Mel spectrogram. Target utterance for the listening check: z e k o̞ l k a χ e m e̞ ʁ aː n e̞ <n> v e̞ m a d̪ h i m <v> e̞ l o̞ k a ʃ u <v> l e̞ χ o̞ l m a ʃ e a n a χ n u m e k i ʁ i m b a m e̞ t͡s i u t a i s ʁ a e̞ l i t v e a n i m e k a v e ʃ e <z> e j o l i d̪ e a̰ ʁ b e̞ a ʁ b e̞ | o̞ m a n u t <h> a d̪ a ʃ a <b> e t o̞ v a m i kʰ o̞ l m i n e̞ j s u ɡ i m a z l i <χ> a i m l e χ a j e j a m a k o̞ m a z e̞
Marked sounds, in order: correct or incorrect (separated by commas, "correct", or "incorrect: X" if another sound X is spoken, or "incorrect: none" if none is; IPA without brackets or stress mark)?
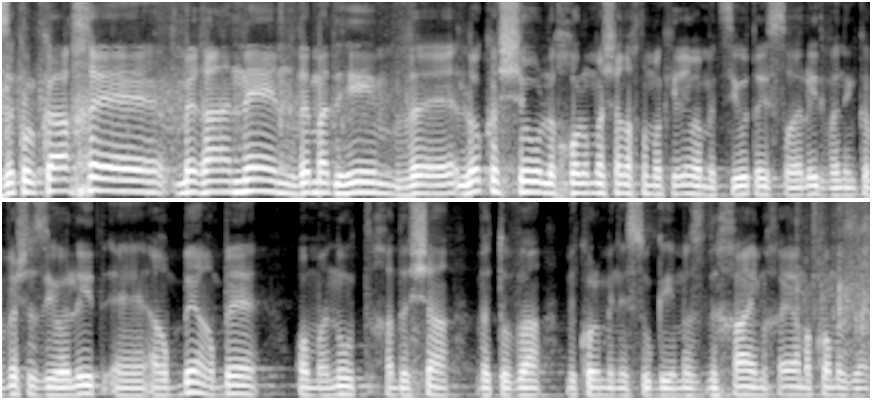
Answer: correct, correct, incorrect: ʁ, correct, incorrect: χ, incorrect: v, correct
